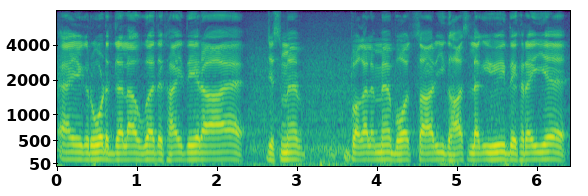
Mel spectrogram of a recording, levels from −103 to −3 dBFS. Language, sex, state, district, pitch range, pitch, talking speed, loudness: Hindi, male, Uttar Pradesh, Lalitpur, 130-135 Hz, 135 Hz, 185 wpm, -14 LUFS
